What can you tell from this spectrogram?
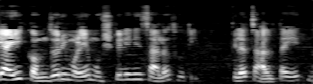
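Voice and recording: Natural-voiced reading aloud, the pitch rising and falling in an ordinary way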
